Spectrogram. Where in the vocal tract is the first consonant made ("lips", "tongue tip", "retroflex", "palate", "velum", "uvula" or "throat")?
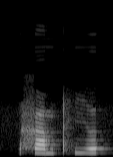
velum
